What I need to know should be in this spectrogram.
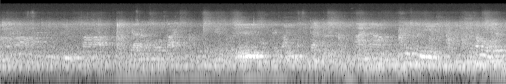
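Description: Several adults chat over one another in a large echoing room.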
